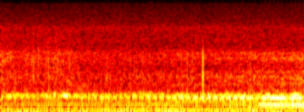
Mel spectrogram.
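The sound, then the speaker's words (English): A car pulls into a hospital driveway at night. Its engine gives a faint, steady low hum that grows slightly louder toward the end. “Here comes a car in the drive.”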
